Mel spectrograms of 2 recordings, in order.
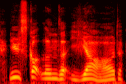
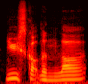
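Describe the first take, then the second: First: New Scotland Yard said slowly, Yard fully and clearly; slow, deliberate reread of New Scotland Yard; careful correction. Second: New Scotland La- cut off mid-word on a wrong La sound; misread name. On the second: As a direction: stumble into La- and stop. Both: Shown as a demonstration. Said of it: "that was a misspelling and a half".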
